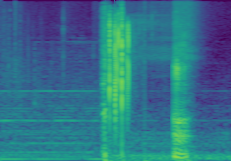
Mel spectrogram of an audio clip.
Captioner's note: gun cocks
